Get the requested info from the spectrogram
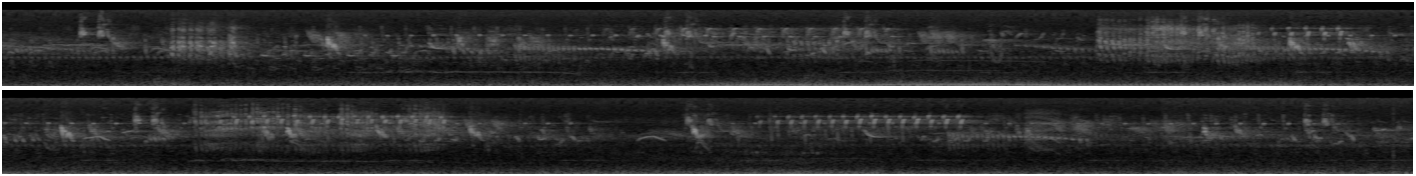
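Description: Several small birds chirping and calling over one another, with fast high trills repeating every few seconds, over a low steady rumble.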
